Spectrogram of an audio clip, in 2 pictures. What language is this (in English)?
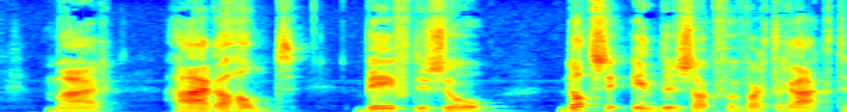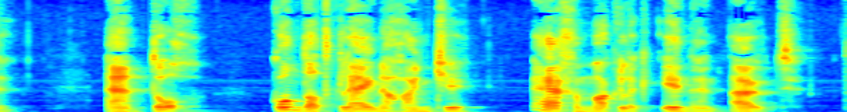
Dutch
